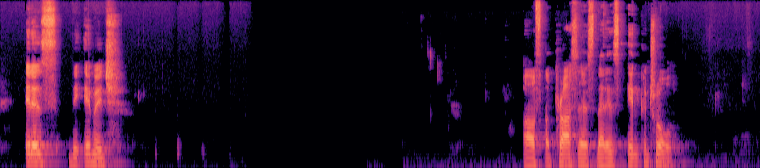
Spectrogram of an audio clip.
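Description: A man speaks calmly into a headset microphone, pausing between phrases.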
